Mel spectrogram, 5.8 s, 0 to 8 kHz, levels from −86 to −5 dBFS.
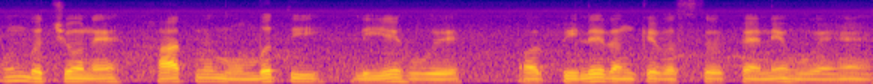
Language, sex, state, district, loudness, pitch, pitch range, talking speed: Hindi, male, Chandigarh, Chandigarh, -20 LUFS, 105 Hz, 100-115 Hz, 165 wpm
